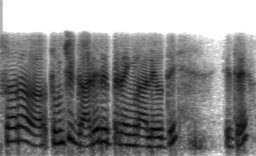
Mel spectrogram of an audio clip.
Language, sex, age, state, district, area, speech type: Marathi, male, 30-45, Maharashtra, Wardha, urban, conversation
